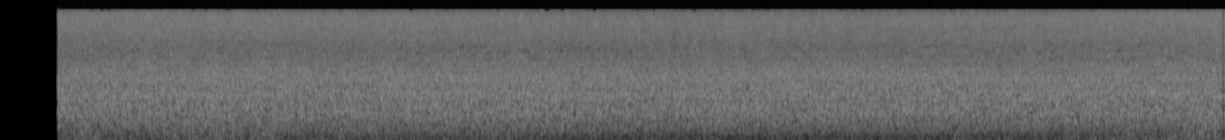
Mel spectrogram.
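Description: Rocky mountain river rushing over a boulder-strewn bed: a steady, even rush of water that starts abruptly about half a second in.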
